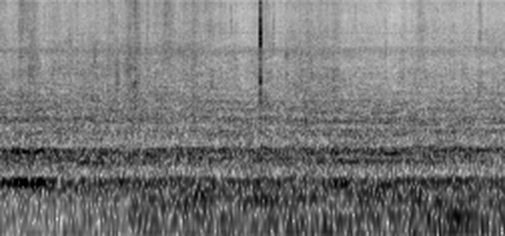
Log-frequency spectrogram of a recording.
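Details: Swarm of wild bees near their hidden honey, giving an even, droning buzz with a low tone and a higher harmonic layered above it; one sharp click midway through breaks the steady hum.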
